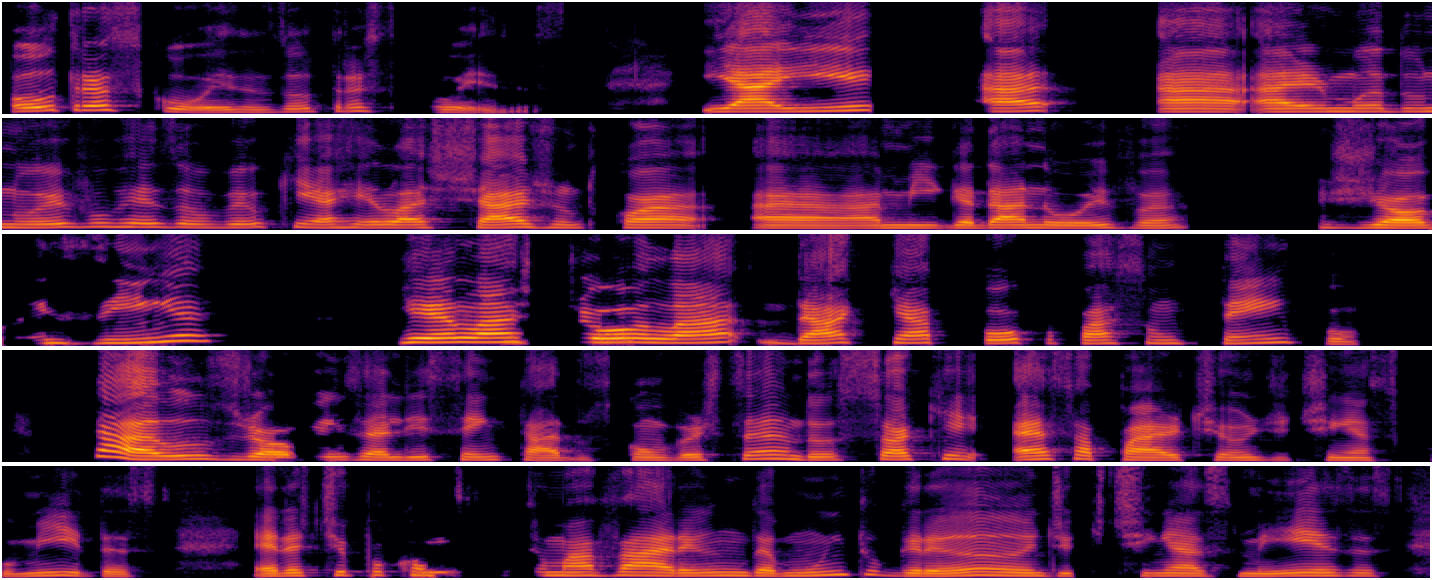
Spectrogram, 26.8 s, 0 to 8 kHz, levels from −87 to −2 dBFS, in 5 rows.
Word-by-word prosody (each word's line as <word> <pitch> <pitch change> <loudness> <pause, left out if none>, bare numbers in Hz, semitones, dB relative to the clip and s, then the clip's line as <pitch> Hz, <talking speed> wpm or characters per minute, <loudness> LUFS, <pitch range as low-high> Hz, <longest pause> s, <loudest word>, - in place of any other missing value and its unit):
Outras 305 +6 +1
coisas, 170 -3 -7
outras 235 +5 -9 0.2
coisas 175 - -11 0.6
e 220 - -1
aí 225 +6 +6 0.4
a 230 +4 +3 0.4
a 205 -1 +2
a 210 - +5
irmã 215 0 -3
do 220 +1 -11
noivo 225 +4 -4
resolveu, 240 -3 -5
que 235 +1 -9
ia 210 -2 +1
relaxar 205 0 +2
junto 210 -2 -11
com - - -7
a 200 -1 +3 0.2
a 180 -1 0
amiga 190 +1 -3
da 195 0 +4
noiva 185 -1 -5 0.5
jovenzinha. 230 - 0 0.7
Relaxou 300 +1 +8 0.5
lá, 265 +3 +5
daqui 240 +3 +1
a 260 +1 +2 0.2
pouco 240 +1 -1
passa 225 0 -3
um 225 0 -8
tempo, 235 -6 -4 0.6
tá 235 - +8
os 240 0 -2
jovens 200 0 -1
ali 190 -1 -1
sentados 195 -3 -6
conversando, 195 +5 -4
só 220 +3 0
que 230 +1 -8
essa 240 +3 +2
parte 185 -5 -1
onde 180 0 -8
tinha 170 -1 -7
as 165 0 -17
comidas 165 -4 -6 0.3
era 190 +3 +1
tipo 235 +3 -8
como 230 -2 -4
se - - -27
fosse 235 -1 -23
uma 220 0 +1
varanda 210 -2 +1
muito 245 +9 -5
grande, 195 0 0
que - - -27
tinha 190 -1 -4
as 185 0 -9
mesas 195 +2 -3
210 Hz, 130 wpm, -23 LUFS, 190-235 Hz, 0.7 s, Relaxou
